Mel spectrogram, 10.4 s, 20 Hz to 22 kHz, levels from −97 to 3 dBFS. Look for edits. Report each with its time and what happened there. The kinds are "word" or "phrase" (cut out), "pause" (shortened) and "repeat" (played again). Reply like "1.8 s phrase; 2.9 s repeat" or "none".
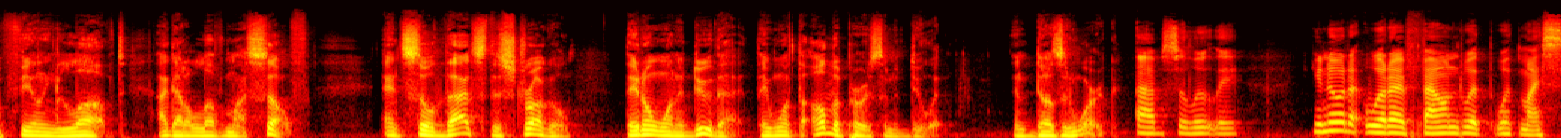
none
